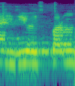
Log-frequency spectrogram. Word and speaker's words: एंजियोस्पर्म: तो इसको सीधा सधा एनज स्पर्म भी कहते हैं उच्चारण ऐसे ही कर दीजिए एन जी ओ एंजियो स्प ठीक है आवृत बीजी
